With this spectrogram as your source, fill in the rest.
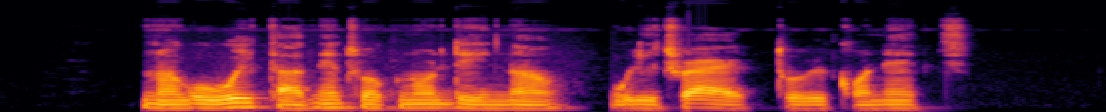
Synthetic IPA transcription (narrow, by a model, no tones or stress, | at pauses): nãɡõwetatnɛtwɔknɔ̃denãʊ | wilitɹajtoɹikʰɔnɛk̚t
